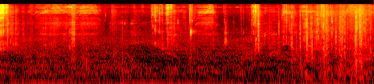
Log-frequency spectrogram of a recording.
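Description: A person chewing a cheese puff (chizito): irregular small crisp crunches and mouth sounds.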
